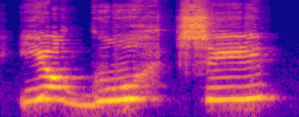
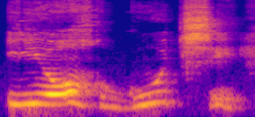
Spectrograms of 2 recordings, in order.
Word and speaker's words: iogurte: Iogurte. O R é aqui, a gente às vezes desloca esse R, fala iorgute. Isso é um erro de ortoépia.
